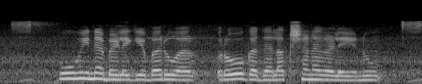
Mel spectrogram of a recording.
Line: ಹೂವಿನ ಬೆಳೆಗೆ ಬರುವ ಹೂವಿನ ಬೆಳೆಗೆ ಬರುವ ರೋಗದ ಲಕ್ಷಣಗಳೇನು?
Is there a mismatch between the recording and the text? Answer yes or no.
yes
